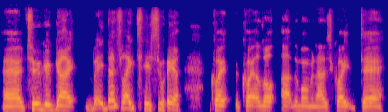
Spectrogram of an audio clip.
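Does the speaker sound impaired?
Yes: motor neurone disease; diagnosed at 46 after about 6 months, began with twitches and muscle wasting, no pain, no effective drug; still speaks, host calls speech eloquent.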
